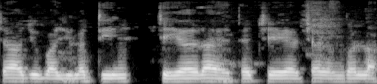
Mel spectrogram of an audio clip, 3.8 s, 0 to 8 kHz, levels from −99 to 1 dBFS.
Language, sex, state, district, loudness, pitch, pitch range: Marathi, male, Maharashtra, Nagpur, -16 LUFS, 110 Hz, 110-115 Hz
